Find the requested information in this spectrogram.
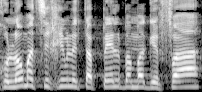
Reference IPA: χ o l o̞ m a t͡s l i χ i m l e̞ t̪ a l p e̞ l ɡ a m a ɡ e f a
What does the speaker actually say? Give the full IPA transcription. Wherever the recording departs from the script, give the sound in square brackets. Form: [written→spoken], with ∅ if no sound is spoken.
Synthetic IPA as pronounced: χ [o→u] l o̞ m a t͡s l i χ i m l e̞ t̪ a [l→∅] p e̞ l [ɡ→b] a m a ɡ e f a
